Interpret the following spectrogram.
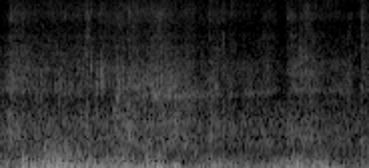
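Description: Faint footsteps on a dirt road, a few soft thumps, with wind rumbling on the microphone.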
